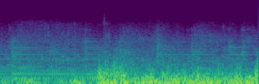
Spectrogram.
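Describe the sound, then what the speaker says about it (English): Strong wind roaring across the summit area of Mount Etna in Sicily, a loud, steady buffeting rush on the microphone that surges and grows heavier partway through, with no voices. "It's so windy you can probably not hear a word."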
